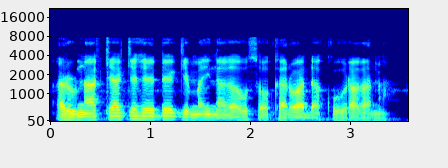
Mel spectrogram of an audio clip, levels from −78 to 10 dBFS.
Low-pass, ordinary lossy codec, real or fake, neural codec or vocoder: none; none; fake; codec, 16 kHz, 6 kbps, DAC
